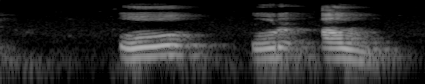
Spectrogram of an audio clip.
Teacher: अर्थात ओ और औ यह कंठोष्ठ से बोले जाते हैं।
